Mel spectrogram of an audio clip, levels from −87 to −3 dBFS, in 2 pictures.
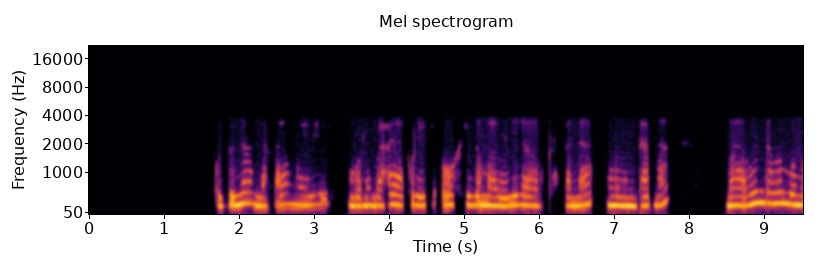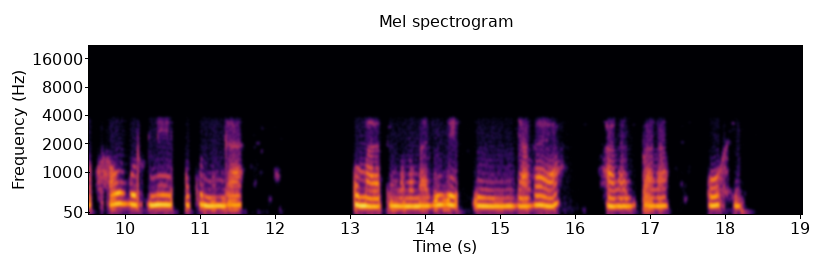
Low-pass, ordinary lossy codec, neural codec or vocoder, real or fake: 3.6 kHz; Opus, 16 kbps; none; real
